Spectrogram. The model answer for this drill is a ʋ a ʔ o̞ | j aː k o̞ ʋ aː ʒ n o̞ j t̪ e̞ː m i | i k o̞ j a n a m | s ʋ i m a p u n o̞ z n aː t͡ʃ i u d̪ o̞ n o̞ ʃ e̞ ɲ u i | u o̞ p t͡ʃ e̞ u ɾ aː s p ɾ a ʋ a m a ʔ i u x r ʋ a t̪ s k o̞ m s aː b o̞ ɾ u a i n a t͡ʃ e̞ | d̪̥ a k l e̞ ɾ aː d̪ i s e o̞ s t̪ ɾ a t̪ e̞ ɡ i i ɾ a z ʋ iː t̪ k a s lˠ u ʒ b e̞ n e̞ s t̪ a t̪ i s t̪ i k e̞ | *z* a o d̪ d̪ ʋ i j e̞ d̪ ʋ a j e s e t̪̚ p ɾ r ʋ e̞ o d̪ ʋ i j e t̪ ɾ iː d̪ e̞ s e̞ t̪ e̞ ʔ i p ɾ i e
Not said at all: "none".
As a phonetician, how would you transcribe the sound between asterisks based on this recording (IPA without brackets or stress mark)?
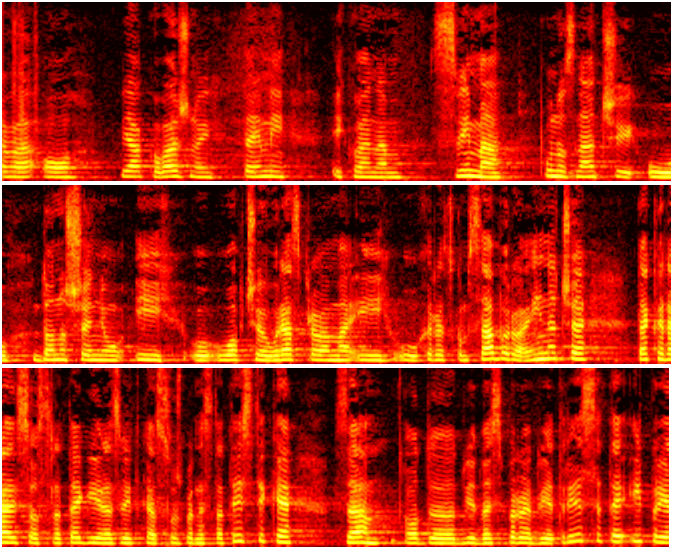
z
